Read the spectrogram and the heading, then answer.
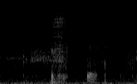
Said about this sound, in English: Right. Quick slurp of tea.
